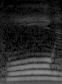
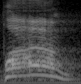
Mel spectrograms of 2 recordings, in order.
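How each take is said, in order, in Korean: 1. 그 이름은 작고 부드럽게 불러요. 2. 그 이름은 큰 소리로 외쳐서 불러요. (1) "이렇게 불러" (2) "이렇게 하고 부르면 큰일 나는 거예요"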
